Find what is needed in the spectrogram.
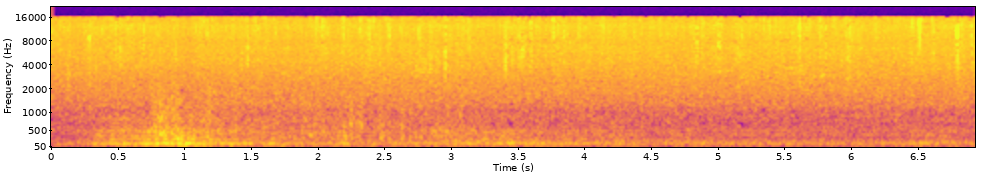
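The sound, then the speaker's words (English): A low, rumbling roll of thunder swells early and fades over steady, hissing rainfall that continues throughout, with no voices present. “Singapore has a lot of thunderstorm days, almost every other day.”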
